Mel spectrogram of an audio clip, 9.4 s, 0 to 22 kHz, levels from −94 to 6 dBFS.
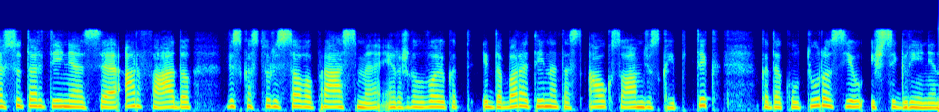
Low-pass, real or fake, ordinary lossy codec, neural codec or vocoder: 7.2 kHz; fake; Opus, 24 kbps; codec, 16 kHz in and 24 kHz out, 1 kbps, XY-Tokenizer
